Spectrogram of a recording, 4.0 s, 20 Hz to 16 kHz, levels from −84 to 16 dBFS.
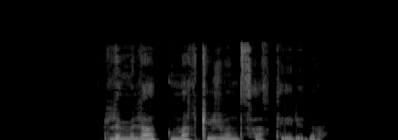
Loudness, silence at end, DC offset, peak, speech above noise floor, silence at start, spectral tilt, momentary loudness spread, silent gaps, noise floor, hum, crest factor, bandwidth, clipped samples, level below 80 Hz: -38 LUFS; 0.75 s; under 0.1%; -12 dBFS; over 53 dB; 1.05 s; -5.5 dB/octave; 13 LU; 2.72-2.76 s; under -90 dBFS; none; 26 dB; 11.5 kHz; under 0.1%; -72 dBFS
